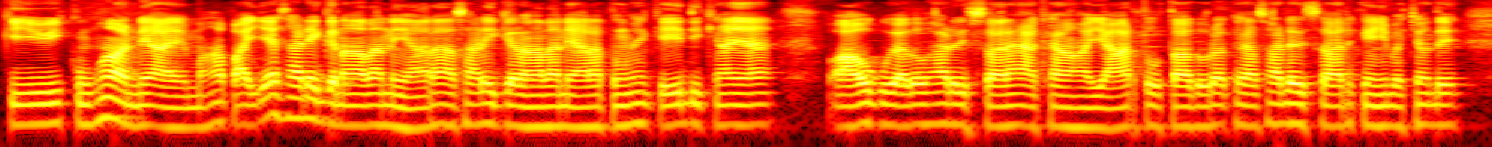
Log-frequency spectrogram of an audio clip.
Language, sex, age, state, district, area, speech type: Dogri, male, 18-30, Jammu and Kashmir, Jammu, rural, spontaneous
